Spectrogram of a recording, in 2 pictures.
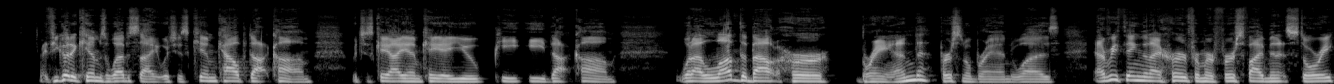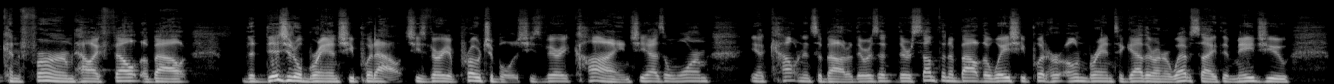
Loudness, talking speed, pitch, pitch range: -21 LUFS, 190 wpm, 145 Hz, 135-155 Hz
